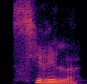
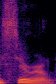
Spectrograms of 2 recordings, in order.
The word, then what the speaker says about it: Cyril: Can And you pronounce your I'm name one more time? Cyril, if you want to say it Cyril. right. But you can say Cyril.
